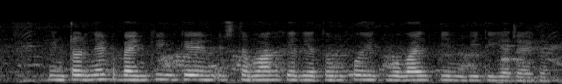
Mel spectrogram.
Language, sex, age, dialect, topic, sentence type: Hindi, female, 18-24, Kanauji Braj Bhasha, banking, statement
